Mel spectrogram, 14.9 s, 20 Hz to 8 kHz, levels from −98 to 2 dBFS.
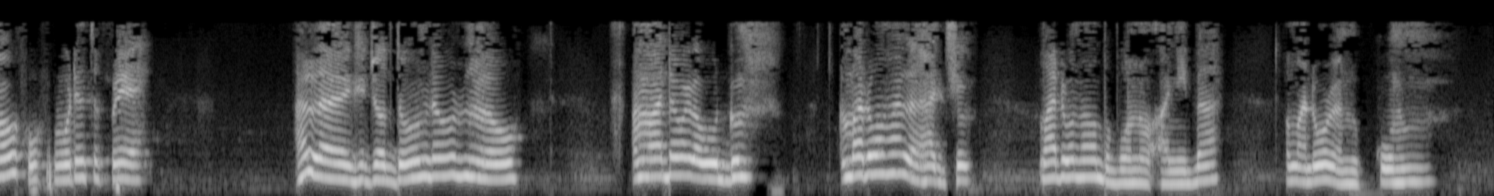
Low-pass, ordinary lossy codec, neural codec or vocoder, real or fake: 7.2 kHz; MP3, 24 kbps; codec, 16 kHz, 1 kbps, X-Codec, HuBERT features, trained on balanced general audio; fake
